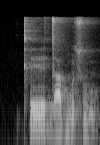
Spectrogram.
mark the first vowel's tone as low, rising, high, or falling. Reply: high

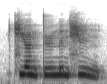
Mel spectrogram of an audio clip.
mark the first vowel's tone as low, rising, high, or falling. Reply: falling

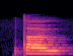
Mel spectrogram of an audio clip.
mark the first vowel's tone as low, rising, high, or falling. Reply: low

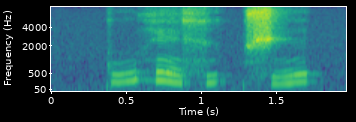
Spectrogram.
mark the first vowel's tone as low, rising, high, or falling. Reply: rising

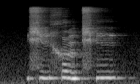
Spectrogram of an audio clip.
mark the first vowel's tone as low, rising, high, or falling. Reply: rising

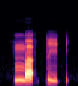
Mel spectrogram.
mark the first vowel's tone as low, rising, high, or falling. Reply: low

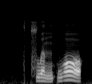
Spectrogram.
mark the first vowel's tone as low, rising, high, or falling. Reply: low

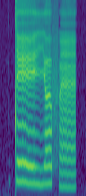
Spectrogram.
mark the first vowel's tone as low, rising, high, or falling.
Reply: falling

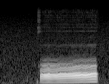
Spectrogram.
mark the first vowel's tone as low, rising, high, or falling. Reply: rising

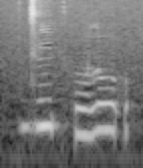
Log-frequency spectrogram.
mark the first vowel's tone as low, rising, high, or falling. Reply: high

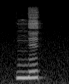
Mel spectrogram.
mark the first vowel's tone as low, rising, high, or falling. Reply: falling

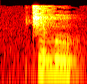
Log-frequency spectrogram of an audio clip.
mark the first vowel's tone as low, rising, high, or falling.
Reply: low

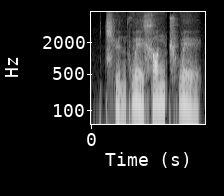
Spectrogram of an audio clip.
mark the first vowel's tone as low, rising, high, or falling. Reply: low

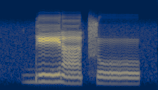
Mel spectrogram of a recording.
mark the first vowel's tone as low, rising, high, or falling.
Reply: high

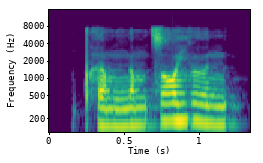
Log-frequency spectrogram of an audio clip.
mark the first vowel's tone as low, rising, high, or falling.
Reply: low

